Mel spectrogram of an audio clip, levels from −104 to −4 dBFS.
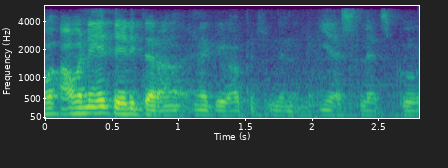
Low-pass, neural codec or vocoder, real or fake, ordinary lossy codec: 5.4 kHz; vocoder, 44.1 kHz, 128 mel bands, Pupu-Vocoder; fake; none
